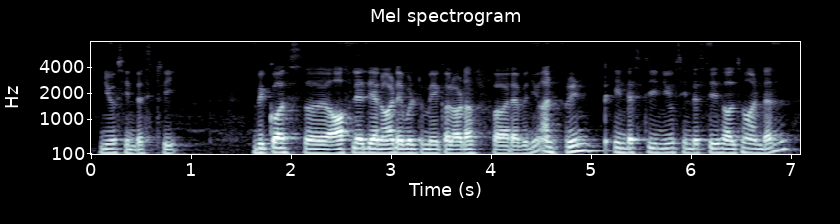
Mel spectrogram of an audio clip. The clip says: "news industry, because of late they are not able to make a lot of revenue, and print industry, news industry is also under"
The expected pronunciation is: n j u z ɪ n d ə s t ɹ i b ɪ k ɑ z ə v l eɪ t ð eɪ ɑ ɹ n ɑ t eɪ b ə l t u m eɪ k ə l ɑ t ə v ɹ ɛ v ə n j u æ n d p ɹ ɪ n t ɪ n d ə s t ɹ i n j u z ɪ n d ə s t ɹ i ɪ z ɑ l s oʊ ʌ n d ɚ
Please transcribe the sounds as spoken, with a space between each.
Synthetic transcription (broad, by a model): n j u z ɪ n d ə s t ɹ i b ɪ k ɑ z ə f l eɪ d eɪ ɑ ɹ n ɑ t eɪ b ə l t u m eɪ k ə l ɑ t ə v ɹ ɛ v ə n j u æ n d p ɹ ɪ n t ɪ n d ə s t ɹ i n j u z ɪ n d ə s t ɹ i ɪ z ɑ l s oʊ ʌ n d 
